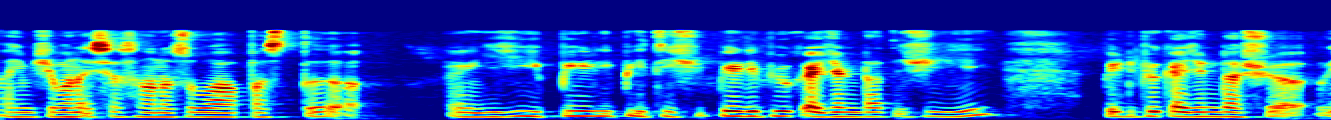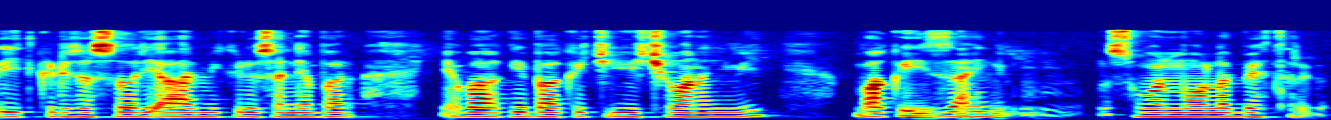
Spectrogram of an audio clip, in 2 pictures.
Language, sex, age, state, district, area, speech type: Kashmiri, male, 18-30, Jammu and Kashmir, Anantnag, rural, spontaneous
